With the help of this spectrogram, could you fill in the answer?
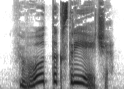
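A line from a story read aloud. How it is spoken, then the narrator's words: Muttering dragon. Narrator (Russian): пробормотал мой знакомый дракон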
